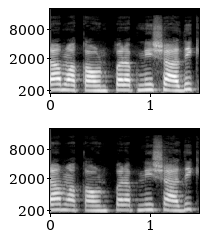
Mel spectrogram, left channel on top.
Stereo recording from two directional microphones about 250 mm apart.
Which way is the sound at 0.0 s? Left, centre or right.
Centre.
